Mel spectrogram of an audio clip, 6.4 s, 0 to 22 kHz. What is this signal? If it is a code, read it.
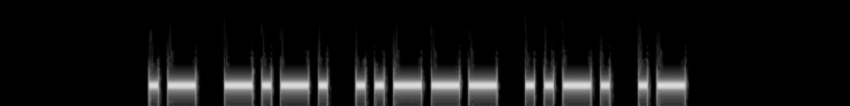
Morse code, heard as a keyed tone, about 17 wpm, 700 Hz. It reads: AC2FA
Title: Call Signs - 17wpm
